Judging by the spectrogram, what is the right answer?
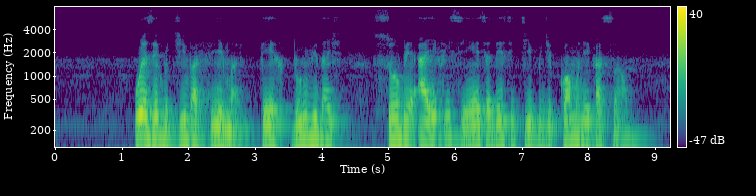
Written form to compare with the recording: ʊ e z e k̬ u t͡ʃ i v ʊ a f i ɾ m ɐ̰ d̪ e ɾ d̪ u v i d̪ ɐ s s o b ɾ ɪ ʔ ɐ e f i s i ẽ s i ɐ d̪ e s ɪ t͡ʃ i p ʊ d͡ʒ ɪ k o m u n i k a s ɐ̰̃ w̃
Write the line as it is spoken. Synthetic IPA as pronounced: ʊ e z e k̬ u t͡ʃ i v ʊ a f i ɾ m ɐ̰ t̪ e ɾ d̪ u v i d̪ ɐ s s o b ɾ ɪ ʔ ɐ e f i s i ẽ s i ɐ d̪ e s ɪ t͡ʃ i p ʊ d͡ʒ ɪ k o m u n i k a s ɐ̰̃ w̃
